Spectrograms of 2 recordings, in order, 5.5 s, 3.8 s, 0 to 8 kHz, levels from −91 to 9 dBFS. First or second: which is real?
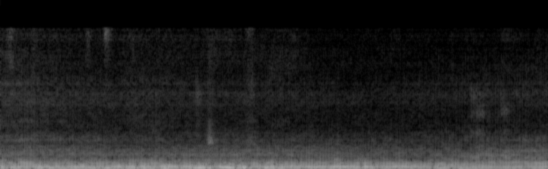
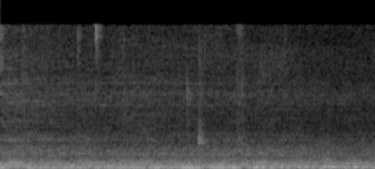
second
